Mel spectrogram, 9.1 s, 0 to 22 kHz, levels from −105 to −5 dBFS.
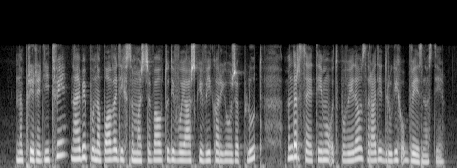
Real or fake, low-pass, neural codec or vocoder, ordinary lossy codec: real; 7.2 kHz; none; none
